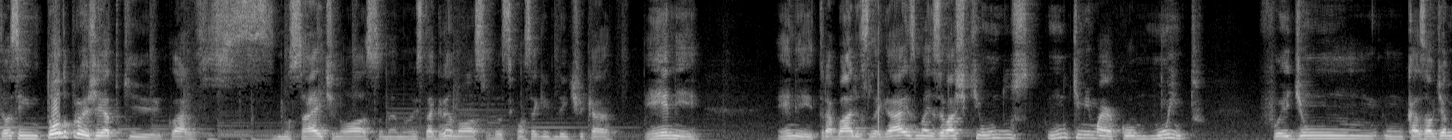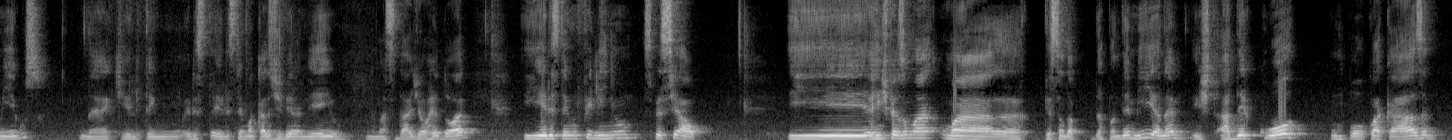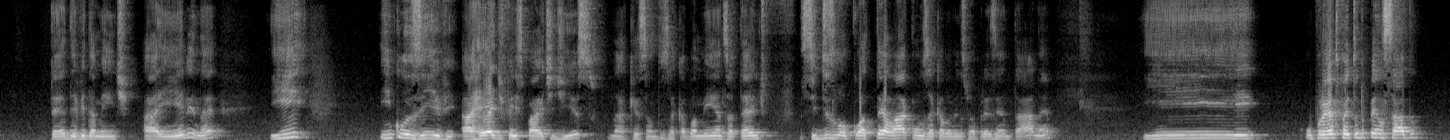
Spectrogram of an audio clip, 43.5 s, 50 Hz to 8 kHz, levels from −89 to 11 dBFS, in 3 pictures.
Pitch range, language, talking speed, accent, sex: 140-175 Hz, Portuguese, 155 wpm, Brazilian, male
